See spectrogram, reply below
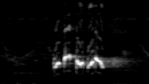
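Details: A sooty-headed bulbul gives a brief, liquid phrase of about five bubbling notes that swoop up and down, used as a lure so caged bulbuls answer and sing. Quiet background apart from soft low rumbling.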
